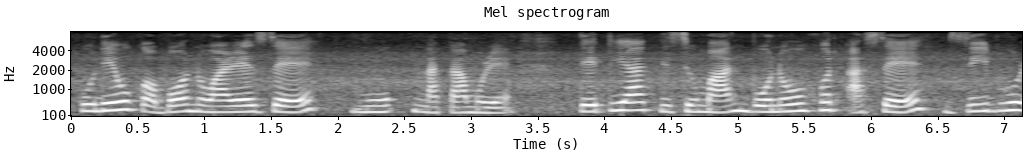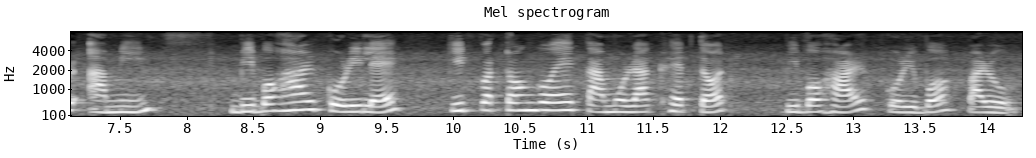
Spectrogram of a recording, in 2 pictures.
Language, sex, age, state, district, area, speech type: Assamese, female, 30-45, Assam, Lakhimpur, rural, spontaneous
